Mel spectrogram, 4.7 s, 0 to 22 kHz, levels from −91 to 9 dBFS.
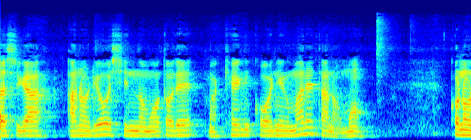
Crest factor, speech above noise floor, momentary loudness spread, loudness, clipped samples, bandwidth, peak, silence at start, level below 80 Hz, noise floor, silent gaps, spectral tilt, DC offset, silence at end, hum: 18 dB; 27 dB; 9 LU; -21 LUFS; under 0.1%; 14.5 kHz; -2 dBFS; 0 s; -70 dBFS; -48 dBFS; none; -6 dB/octave; under 0.1%; 0 s; none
